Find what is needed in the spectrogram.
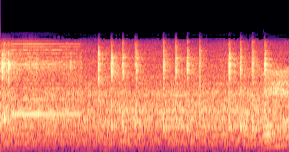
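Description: Rapid mechanical clicking, several clicks a second, starting a little under a second in, from a ride-on singing pony toy being rocked and worked by a toddler.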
